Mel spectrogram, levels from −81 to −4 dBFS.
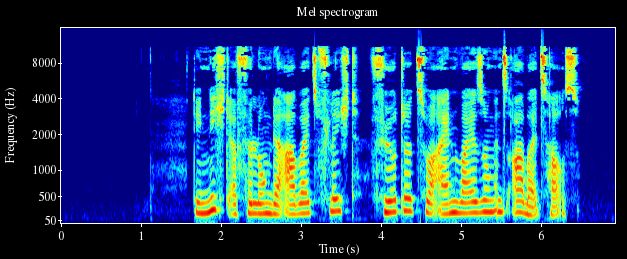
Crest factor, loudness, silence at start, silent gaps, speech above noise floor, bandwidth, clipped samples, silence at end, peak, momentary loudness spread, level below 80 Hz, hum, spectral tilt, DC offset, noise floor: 18 dB; -15 LUFS; 1.65 s; none; 55 dB; 14.5 kHz; under 0.1%; 0.5 s; 0 dBFS; 7 LU; -62 dBFS; none; -2.5 dB/octave; under 0.1%; -71 dBFS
